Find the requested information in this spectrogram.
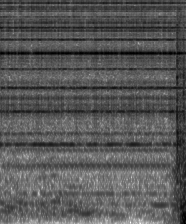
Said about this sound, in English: That's the bell. School's out.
